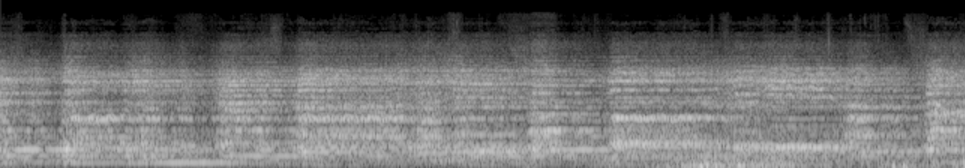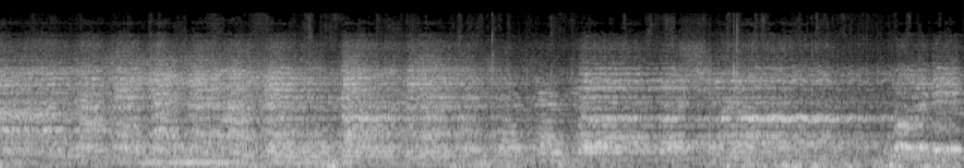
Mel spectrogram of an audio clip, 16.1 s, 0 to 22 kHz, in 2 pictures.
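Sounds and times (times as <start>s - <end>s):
group singing in unison: 0.0s - 16.0s.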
